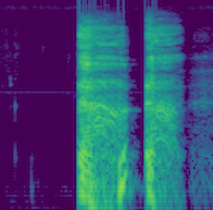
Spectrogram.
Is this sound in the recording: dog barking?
no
